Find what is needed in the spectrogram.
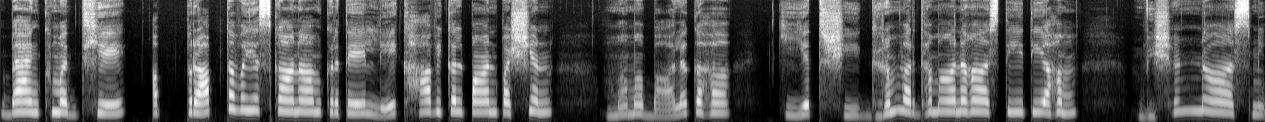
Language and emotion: Sanskrit, sad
